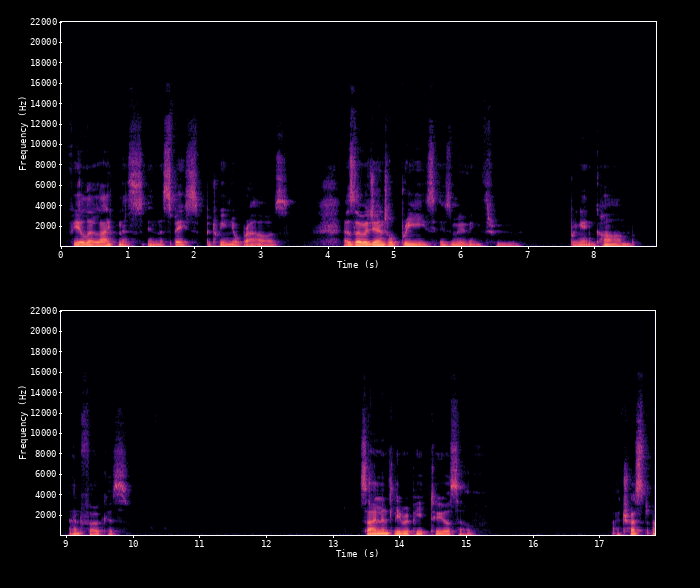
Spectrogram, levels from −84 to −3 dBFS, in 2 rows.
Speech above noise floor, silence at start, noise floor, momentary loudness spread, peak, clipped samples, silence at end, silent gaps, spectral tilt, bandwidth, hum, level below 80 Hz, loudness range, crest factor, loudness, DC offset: 52 dB; 0.2 s; -79 dBFS; 18 LU; -6 dBFS; under 0.1%; 0 s; none; -6 dB/octave; 13 kHz; none; -40 dBFS; 12 LU; 24 dB; -28 LUFS; under 0.1%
